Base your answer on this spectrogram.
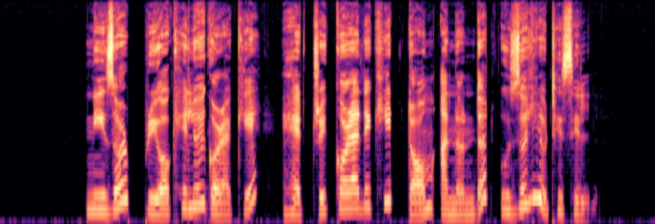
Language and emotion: Assamese, happy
